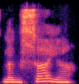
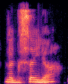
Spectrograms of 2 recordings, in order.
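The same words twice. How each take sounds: First: The stress falls on the middle syllable. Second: The stress falls on the last syllable. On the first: The residents wore skirts. The speaker calls it wrong. "Yung mali" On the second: The residents rejoiced. The speaker calls it right. "kung gagamitin ko ang wastong pagbigkas at diin, magiging tama siya"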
